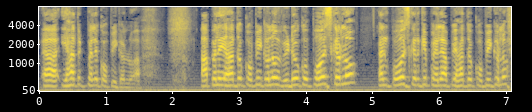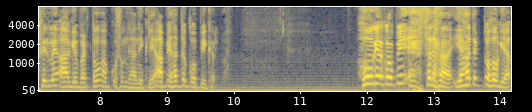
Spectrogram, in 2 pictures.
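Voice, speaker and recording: Hoarse guy teaching accounts, high pitched, super bright voice, lively and joking. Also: dry recording. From India. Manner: animated, playful, addresses students as "my child"; voices students' questions himself. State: hoarse with a cold. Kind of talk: classroom lecture.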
